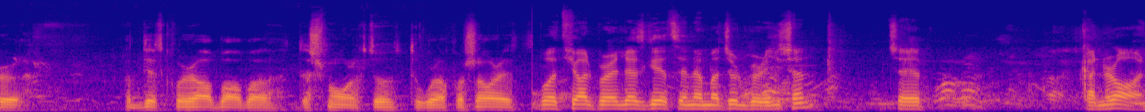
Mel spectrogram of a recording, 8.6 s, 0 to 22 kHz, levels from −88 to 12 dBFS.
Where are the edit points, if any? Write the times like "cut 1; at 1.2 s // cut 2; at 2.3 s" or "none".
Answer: cut 1; at 3.9 s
